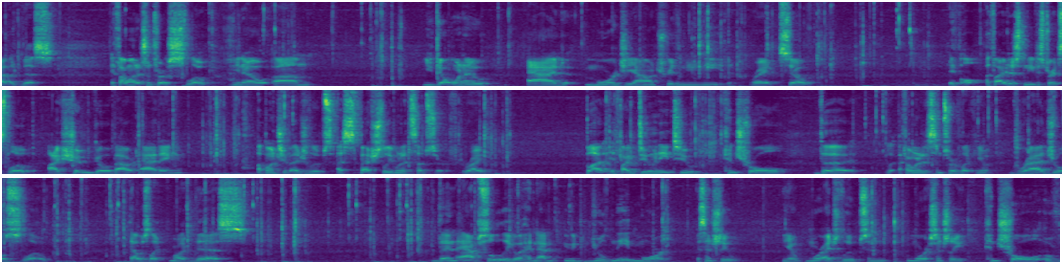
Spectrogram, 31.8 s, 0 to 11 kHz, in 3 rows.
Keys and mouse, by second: 1.6 z, 1.7 c, 2.6 g, 3.6 z, 3.8 Tab, 4.3 Tab, 6.2 Tab, 6.7 Tab, 7.0 KP_Enter, 7.2-8.5 typing, 9.7-11.1 drag, 10.2 a, 10.6 Tab, 11.2 z, 11.9 Tab, 12.2 a, 12.5 a, 12.7 ctrl+r, 15.5 ctrl+z, 16.8 KP_1, 17.6 ctrl+r, 19.7-26.2 typing, 20.5 click, 27.0 Tab.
